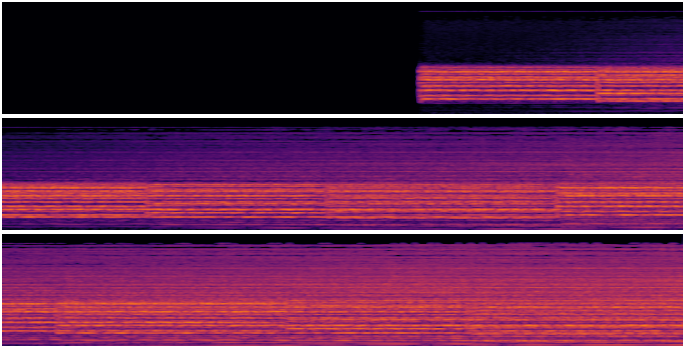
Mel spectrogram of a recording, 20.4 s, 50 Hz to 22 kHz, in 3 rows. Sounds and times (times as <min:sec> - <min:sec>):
Ambient music: 0:04.2 - 0:20.4.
